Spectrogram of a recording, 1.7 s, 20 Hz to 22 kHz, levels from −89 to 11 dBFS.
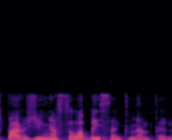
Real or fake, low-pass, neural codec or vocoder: fake; 7.2 kHz; codec, 44.1 kHz, 3.4 kbps, Pupu-Codec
